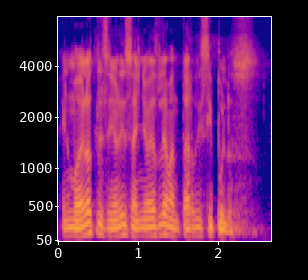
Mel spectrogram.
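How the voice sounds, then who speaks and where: A man preaching a sermon as pastor, animated, asking the congregation questions and acting out little scenes. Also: on the low side, fast talker. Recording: long hall reverb.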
